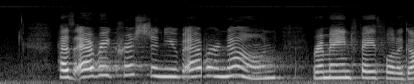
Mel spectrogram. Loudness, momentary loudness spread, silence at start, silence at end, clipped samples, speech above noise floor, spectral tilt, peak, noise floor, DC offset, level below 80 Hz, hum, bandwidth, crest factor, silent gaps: -17 LUFS; 8 LU; 0.3 s; 0 s; under 0.1%; 25 dB; -4.5 dB/octave; -2 dBFS; -41 dBFS; under 0.1%; -44 dBFS; none; 16.5 kHz; 16 dB; none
